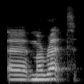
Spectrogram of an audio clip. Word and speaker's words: Maret: So I've obviously been doing what every Englishman does and butchering the language, Maret, not Marit.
